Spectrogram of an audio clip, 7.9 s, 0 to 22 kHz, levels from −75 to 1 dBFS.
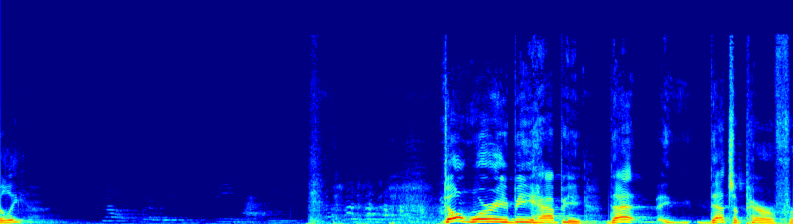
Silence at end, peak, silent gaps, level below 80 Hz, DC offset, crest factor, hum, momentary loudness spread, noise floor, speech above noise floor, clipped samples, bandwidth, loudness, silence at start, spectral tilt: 0 s; 0 dBFS; none; -44 dBFS; under 0.1%; 20 dB; none; 26 LU; -55 dBFS; 38 dB; under 0.1%; 19 kHz; -18 LUFS; 0 s; -6 dB/octave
